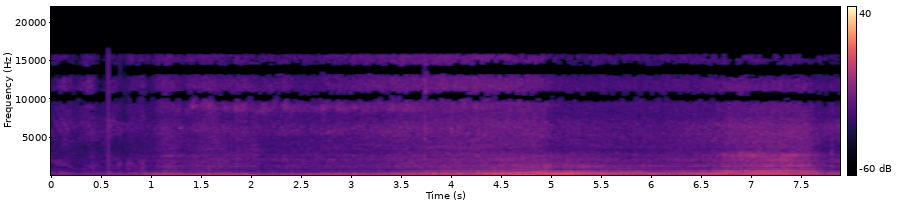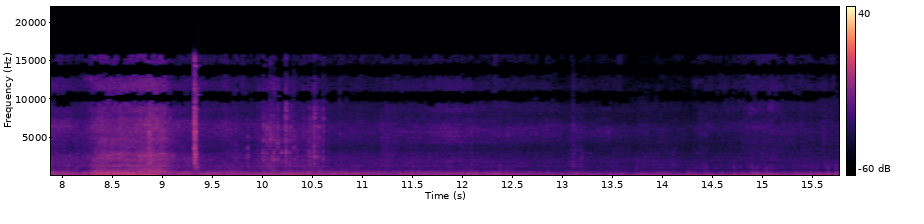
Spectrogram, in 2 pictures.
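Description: A car engine rumbles deeply and revs up and down as the car drives.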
